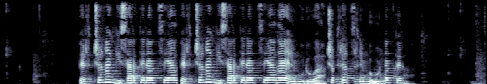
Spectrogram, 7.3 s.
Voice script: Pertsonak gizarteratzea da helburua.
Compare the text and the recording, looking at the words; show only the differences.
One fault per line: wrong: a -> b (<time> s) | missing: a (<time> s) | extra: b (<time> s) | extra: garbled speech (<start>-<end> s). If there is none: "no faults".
extra: pertsonak gizarteratzea (2.7 s)
extra: garbled speech (4.9-6.1 s)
